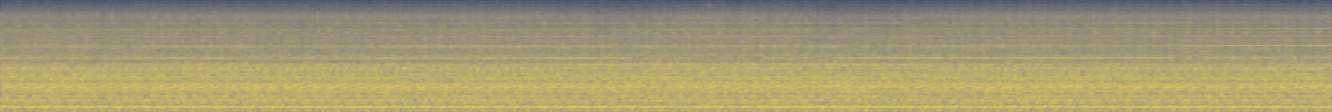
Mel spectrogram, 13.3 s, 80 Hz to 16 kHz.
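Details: 1959 Caterpillar D337F diesel genset, stored in a barn 10 to 12 years, just started and resting at idle (needs the shutdown lever to stop). Deep, steady drone with an even beat, no misses, knocks or surging: normal idle.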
